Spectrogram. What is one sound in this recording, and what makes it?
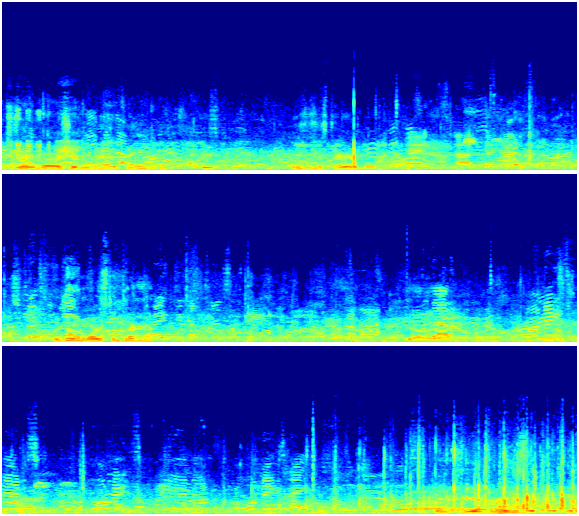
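A crowd of people chatters and cheers outdoors.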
